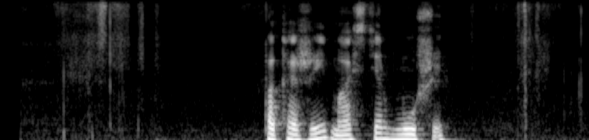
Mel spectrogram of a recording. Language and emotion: Russian, neutral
